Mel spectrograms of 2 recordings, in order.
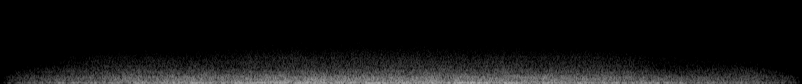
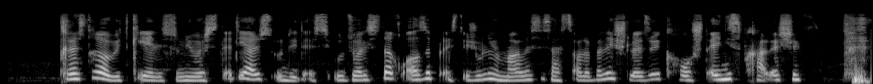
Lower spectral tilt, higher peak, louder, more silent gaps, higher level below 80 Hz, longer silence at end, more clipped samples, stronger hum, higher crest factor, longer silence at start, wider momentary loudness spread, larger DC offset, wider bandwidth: first, -12.5 dB/octave vs -4.5 dB/octave; second, -20 dBFS vs 0 dBFS; second, -35 LUFS vs -23 LUFS; neither; first, -36 dBFS vs -52 dBFS; first, 0.15 s vs 0 s; neither; neither; second, 14 dB vs 22 dB; second, 0.1 s vs 0.6 s; first, 15 LU vs 8 LU; neither; second, 4.1 kHz vs 11.5 kHz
